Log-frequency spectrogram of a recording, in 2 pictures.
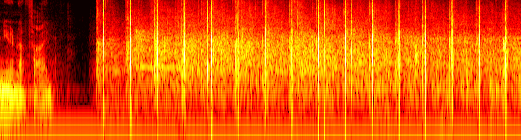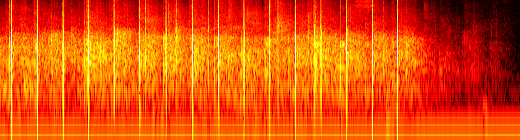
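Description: A small group of people applauds in a hall.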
